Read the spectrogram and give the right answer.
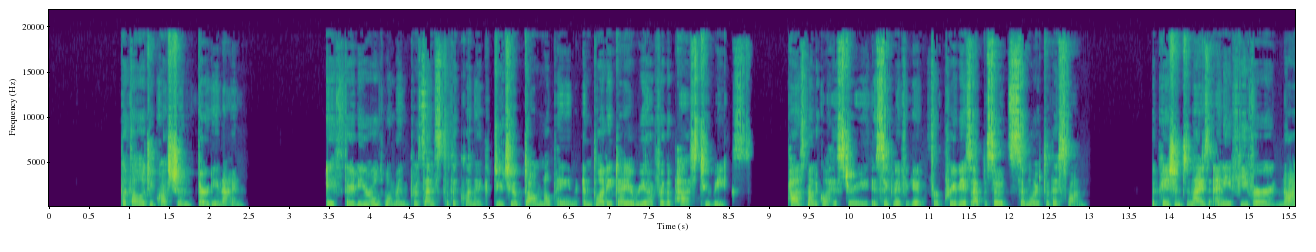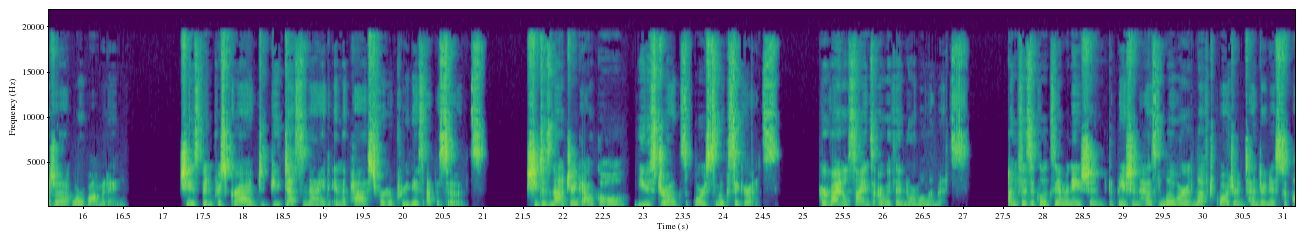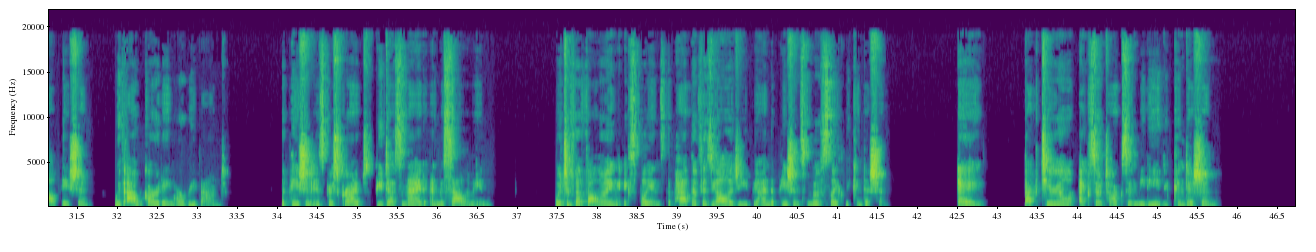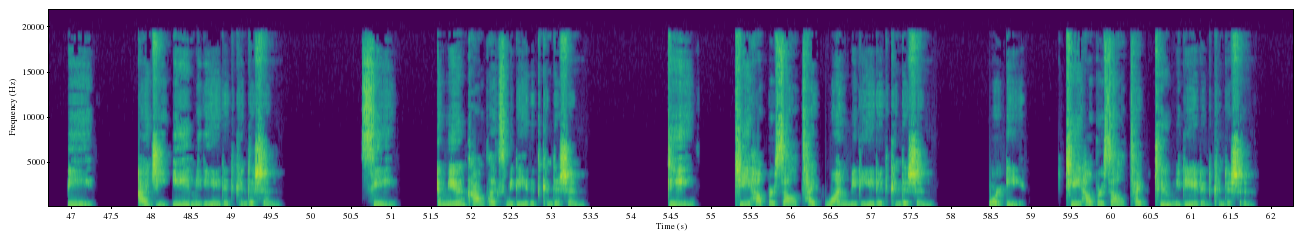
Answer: The correct answer is E, T helper cell type 2 mediated condition.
